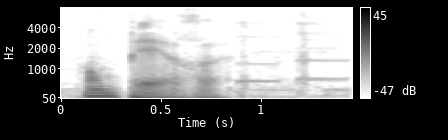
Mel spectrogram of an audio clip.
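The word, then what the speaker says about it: Ampère: you say it well in french his name is said as ampere ampere in english this is generally said one of two different ways either in british english ampere ampere or in american english ampere and pia which one is the closest to the french certainly the british english pronunciation ampere is way closer to the french on pere or the original name and now you know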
